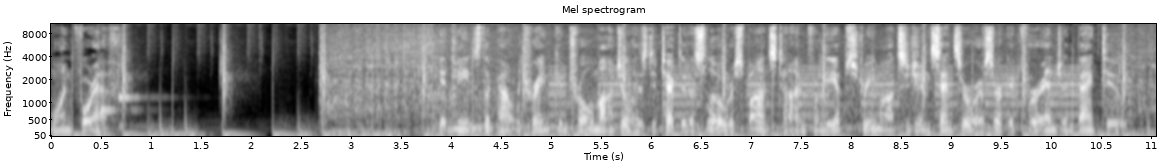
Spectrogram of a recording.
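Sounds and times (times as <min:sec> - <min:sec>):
background music with beat: 0:00.2 - 0:11.0
car engine sound effect: 0:02.7 - 0:10.0.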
